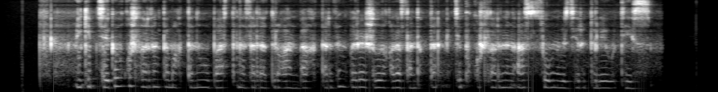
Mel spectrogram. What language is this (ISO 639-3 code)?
kaz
